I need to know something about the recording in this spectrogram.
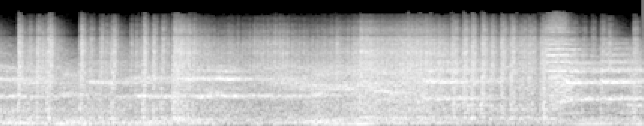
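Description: Orchestral action music with a driving, rapid snare drum pattern under held high notes from the strings and brass.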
